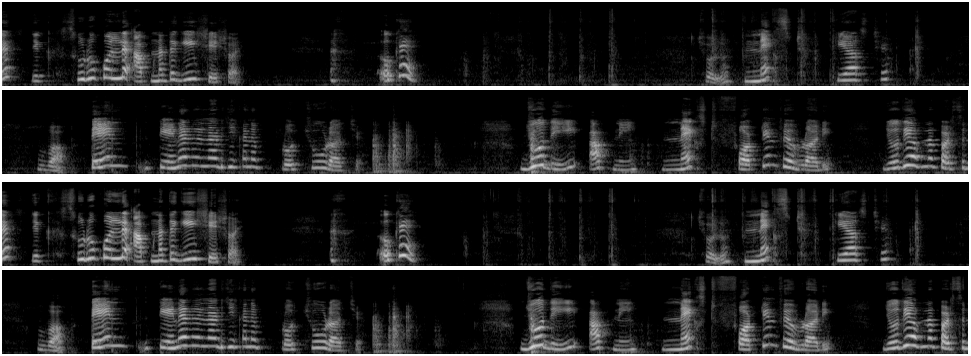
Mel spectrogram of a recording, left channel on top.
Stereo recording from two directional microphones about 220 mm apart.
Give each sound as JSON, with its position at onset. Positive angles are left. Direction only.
{"t": 0.0, "sound": "a woman's voice", "side_deg": -45}
{"t": 3.3, "sound": "a sound", "side_deg": -50}
{"t": 6.9, "sound": "speech", "side_deg": -45}
{"t": 9.1, "sound": "a sound", "side_deg": -35}
{"t": 10.1, "sound": "a woman's voice", "side_deg": -50}
{"t": 14.4, "sound": "a woman's voice", "side_deg": -50}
